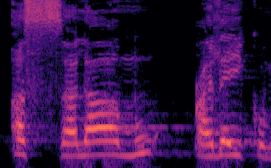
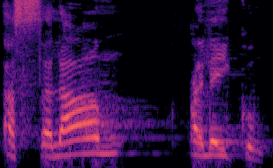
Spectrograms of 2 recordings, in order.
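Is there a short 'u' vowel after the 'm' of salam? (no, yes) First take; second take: yes; no. First: The m is followed by a short u. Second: The m carries no vowel after it. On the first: The speaker calls it right. "मीम पर पेश पढ़ना है।" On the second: The speaker calls it wrong. "मीम को अगर साकिन पढ़ा"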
